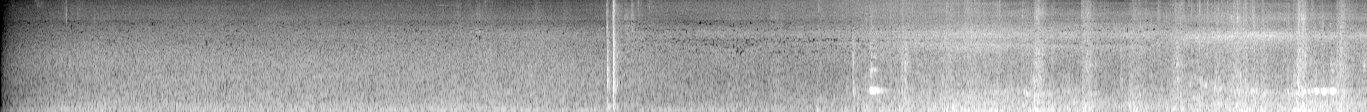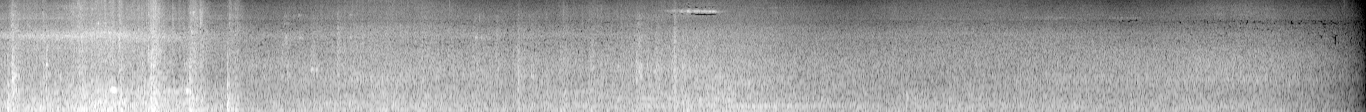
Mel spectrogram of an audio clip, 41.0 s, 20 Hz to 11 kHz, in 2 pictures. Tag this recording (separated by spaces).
ambient-ate-208 croatia dpa-4017 ms-stereo pass-by sd-552 stereo tram tram-pass-by urban zagreb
